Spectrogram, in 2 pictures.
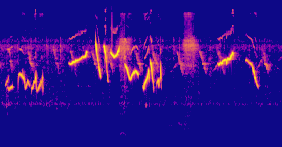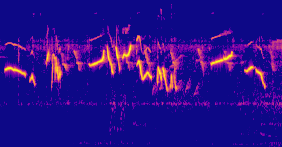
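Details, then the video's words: White-breasted Oriental magpie-robin in full song, loud varied whistled phrases of slurred upswept and downswept notes mixed with quick chips, a soft low hum in the background near the end. "Kicauan Santai Kacer"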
